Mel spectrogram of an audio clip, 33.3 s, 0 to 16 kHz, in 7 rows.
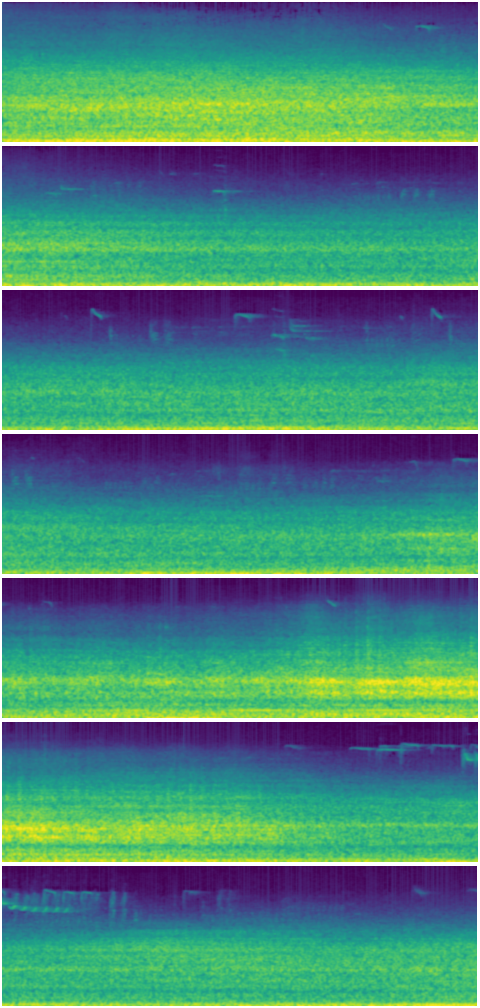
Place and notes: {
  "title": "Suburban Manchester",
  "date": "2010-02-27 23:16:00",
  "description": "I wish the cars would stop, so that I can enjoy the birdsong...",
  "latitude": "53.54",
  "longitude": "-2.28",
  "altitude": "103",
  "timezone": "Europe/London"
}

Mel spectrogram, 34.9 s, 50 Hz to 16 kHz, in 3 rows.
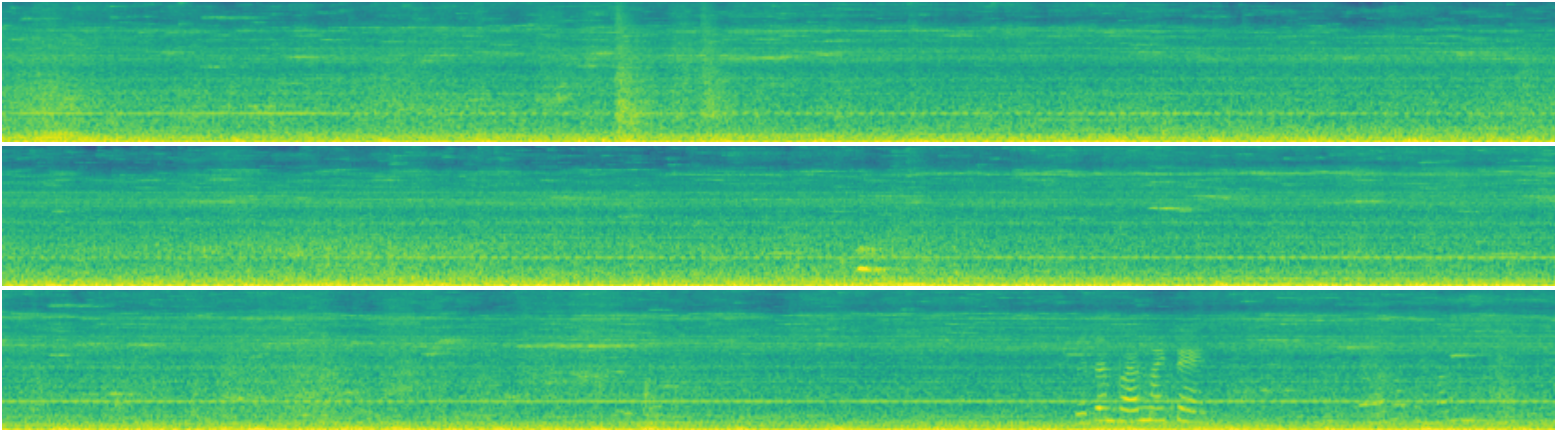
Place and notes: {
  "title": "Limbo, Obregon, León, Gto., Mexico - Afuera de una tortillería en calle Limbo de la colonia Obregón, en León, Guanajuato.",
  "date": "2020-02-15 14:32:00",
  "description": "Outside of a tortilleria.\nI made this recording on February 15, 2020, at 2:32 p.m.\nI used a Tascam DR-05X with its built-in microphones and a Tascam WS-11 windshield.\nOriginal Recording:\nType: Stereo\nEsta grabación la hice el 15 de febrero 2020 a las 14:32 horas.",
  "latitude": "21.13",
  "longitude": "-101.69",
  "altitude": "1810",
  "timezone": "America/Mexico_City"
}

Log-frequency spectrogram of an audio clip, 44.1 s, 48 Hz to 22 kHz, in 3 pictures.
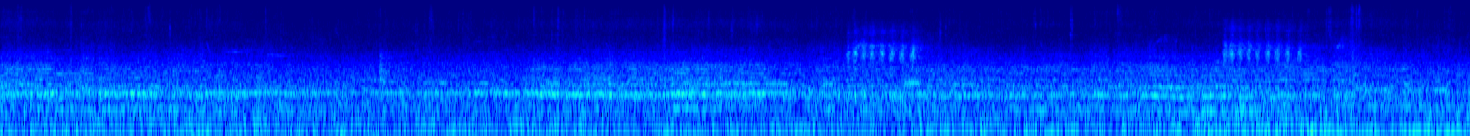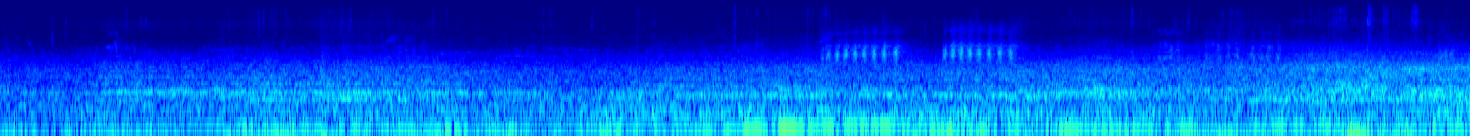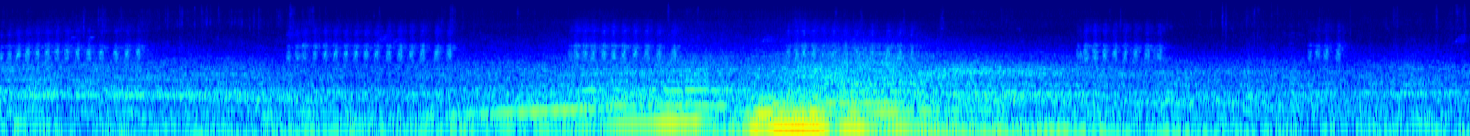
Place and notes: {
  "title": "Klein Holland, Londerzeel, België - bees and poppies",
  "date": "2018-07-07 09:26:00",
  "description": "Zoom H6- XY mic",
  "latitude": "51.01",
  "longitude": "4.30",
  "altitude": "9",
  "timezone": "Europe/Brussels"
}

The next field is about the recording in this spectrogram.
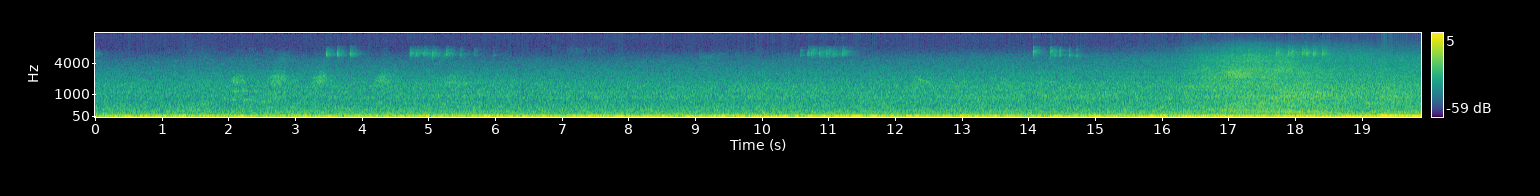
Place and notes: {
  "title": "Trebestraße, Bad Berka, Deutschland - Flight of the Geese. *Binaural.",
  "date": "2020-10-23 18:18:00",
  "description": "Location: Wellness city of Bad Berka, Thuringia State, Germany.\n*Binaural sound is intended for playback on headphones so please use one for spatial immersion.",
  "latitude": "50.90",
  "longitude": "11.29",
  "altitude": "273",
  "timezone": "Europe/Berlin"
}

